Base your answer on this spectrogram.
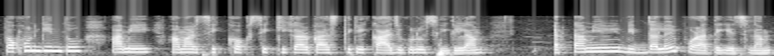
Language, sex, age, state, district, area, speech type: Bengali, female, 60+, West Bengal, Purba Medinipur, rural, spontaneous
